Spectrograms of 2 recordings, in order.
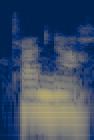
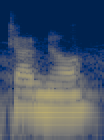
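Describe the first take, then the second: First: It is said in a west Malay pronunciation. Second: It is said in a northeast Malay pronunciation. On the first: "west pronunciation, which would be Tanah" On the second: "that would be a specifically northeast Malay, Patani or Kelantan pronunciation"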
